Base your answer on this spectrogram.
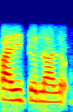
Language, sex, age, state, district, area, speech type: Telugu, female, 18-30, Andhra Pradesh, Srikakulam, urban, conversation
